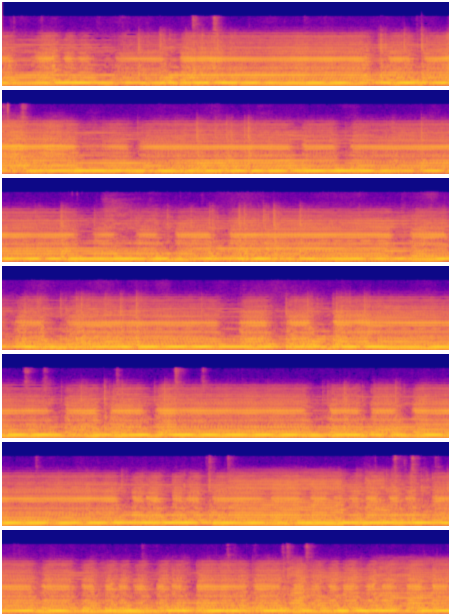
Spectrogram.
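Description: Experimental noise music from electric guitars and electronics run through effects pedals and amplifiers: a loud, steady, layered drone with a strong low hum and a bright tone above it, crossed by crackles and clicks throughout.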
